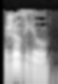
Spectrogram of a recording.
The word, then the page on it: jovial: francais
